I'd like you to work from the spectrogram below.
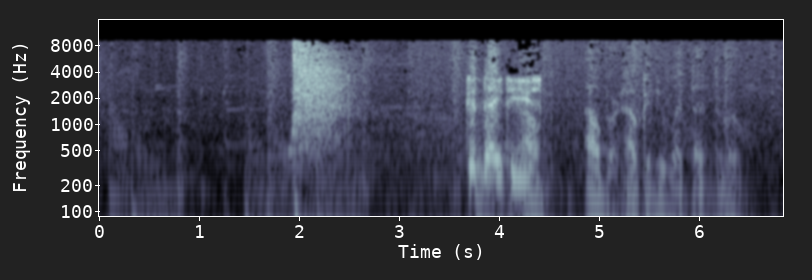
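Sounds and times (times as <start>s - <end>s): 
whip cracking: 1.9s - 2.6s
speech: 3.7s - 6.6s.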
